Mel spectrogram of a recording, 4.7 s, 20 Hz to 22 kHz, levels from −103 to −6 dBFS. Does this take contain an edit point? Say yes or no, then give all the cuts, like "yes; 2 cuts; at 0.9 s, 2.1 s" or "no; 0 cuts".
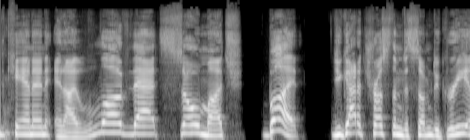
no; 0 cuts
